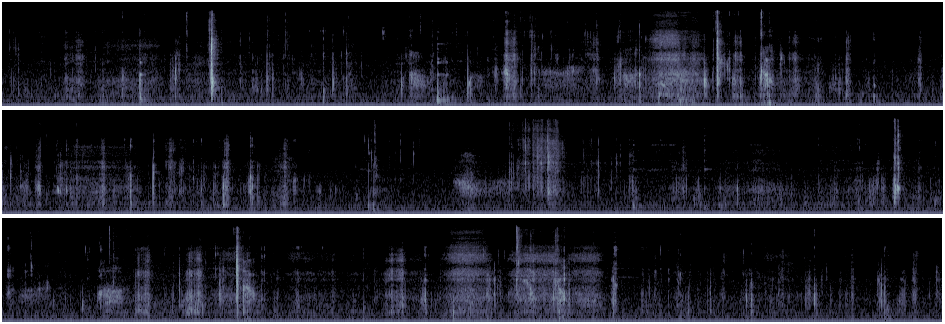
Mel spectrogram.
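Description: Close-up eating sounds of a person biting and chewing lettuce-topped bread: crisp crunches and sharp mouth clicks, with louder clusters of crunching every few seconds.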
